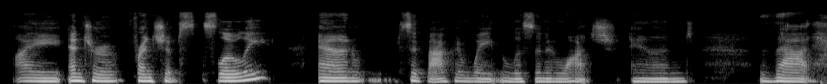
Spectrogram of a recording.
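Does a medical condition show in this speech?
Yes: cleft lip and palate; congenital, present from birth, could not be breastfed as infant.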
